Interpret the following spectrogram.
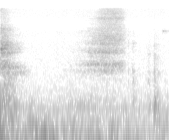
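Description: Near silence: quiet room tone, with one short soft hiss a little over a second in.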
